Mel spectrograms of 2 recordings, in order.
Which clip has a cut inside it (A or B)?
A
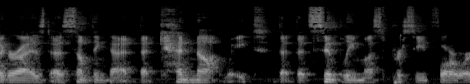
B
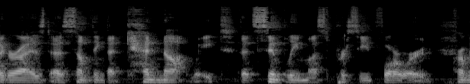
B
